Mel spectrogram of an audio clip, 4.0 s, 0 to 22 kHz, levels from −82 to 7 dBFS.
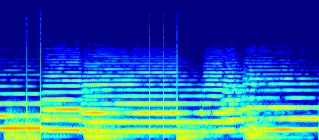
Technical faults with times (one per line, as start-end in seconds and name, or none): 0.34-0.51 repeated buffer
1.88-2.22 repeated buffer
